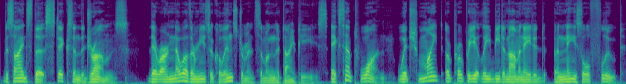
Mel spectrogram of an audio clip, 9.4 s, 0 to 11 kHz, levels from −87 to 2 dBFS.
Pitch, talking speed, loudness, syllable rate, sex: 100 Hz, 160 wpm, -19 LUFS, 5.6 syllables/s, male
